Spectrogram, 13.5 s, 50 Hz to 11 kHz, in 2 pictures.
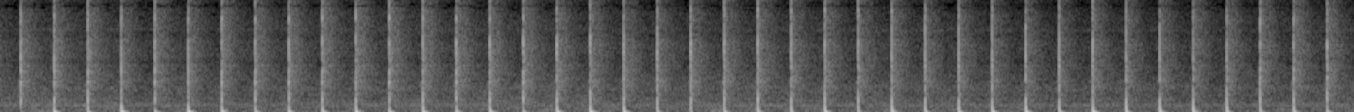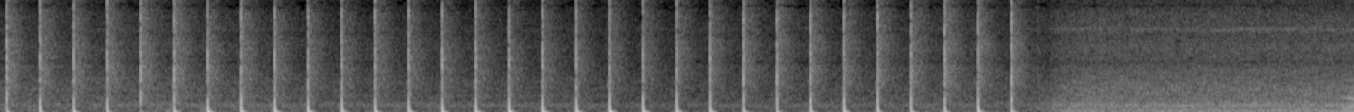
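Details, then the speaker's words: Erbium laser flattening a raised facial mole layer by layer under anesthesia, as part of a hybrid laser mole treatment: rapid, very regular sharp snapping pulses, about 90 a minute, then a quiet hum. "ou see me take it down layer by layer"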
